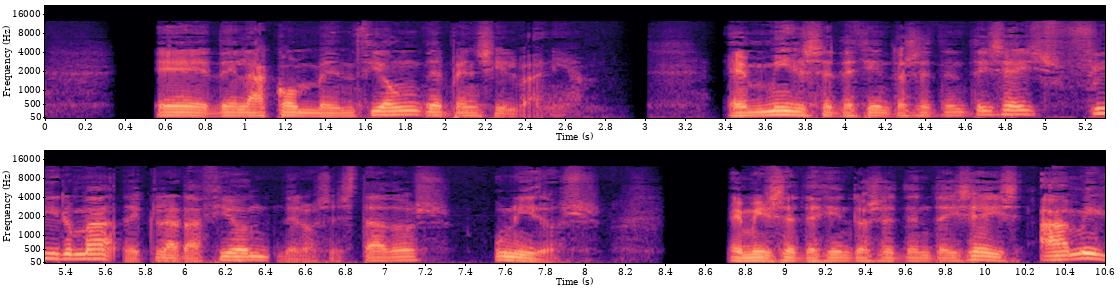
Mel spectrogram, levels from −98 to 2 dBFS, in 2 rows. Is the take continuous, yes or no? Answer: no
